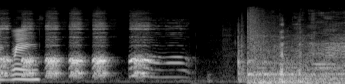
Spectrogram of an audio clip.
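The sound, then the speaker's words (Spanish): A chicken clucking sound effect plays in four quick rhythmic bursts, then one longer, drawn-out cluck before falling briefly quiet. A dense, noisy wash of sound follows. “Ah, pollo matón.”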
